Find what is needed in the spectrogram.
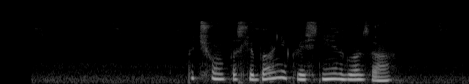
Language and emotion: Russian, neutral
